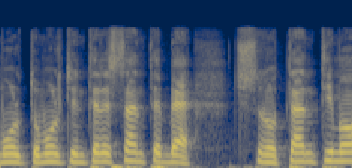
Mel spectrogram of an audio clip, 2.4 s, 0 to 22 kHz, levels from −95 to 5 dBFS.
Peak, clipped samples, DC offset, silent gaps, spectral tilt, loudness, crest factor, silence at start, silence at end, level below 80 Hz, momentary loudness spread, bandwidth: -2 dBFS; under 0.1%; under 0.1%; none; -6 dB/octave; -18 LUFS; 14 dB; 0 s; 0 s; -30 dBFS; 6 LU; 11 kHz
